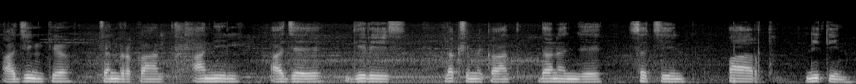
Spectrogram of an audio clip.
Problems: none marked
